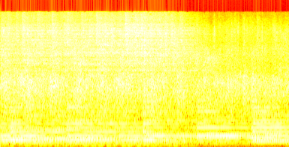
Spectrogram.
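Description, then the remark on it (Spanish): A crowd claps steadily for several seconds, a dense, continuous patter of many hands, with sustained music playing underneath the applause. “¿Cuántos pueden darle un fuerte aplauso en el día de hoy?”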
